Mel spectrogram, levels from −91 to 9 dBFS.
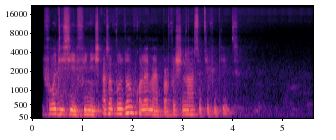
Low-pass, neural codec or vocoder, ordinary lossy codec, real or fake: none; none; none; real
